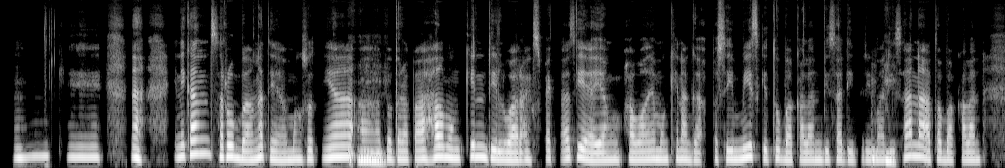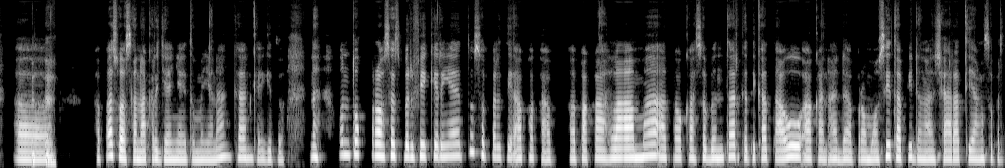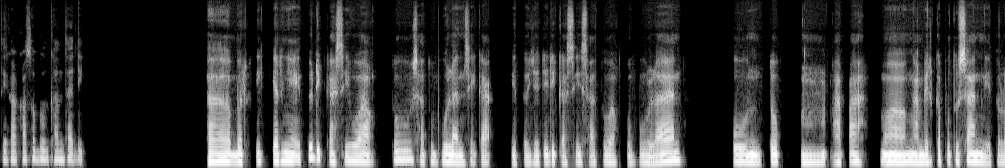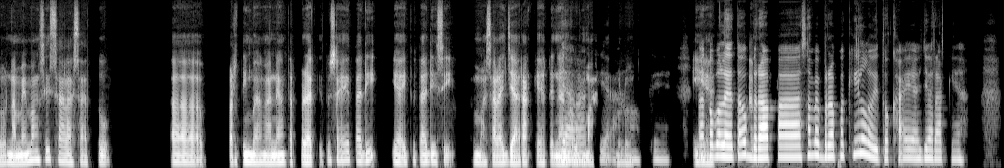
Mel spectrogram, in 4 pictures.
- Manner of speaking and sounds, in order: none
- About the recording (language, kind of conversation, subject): Indonesian, podcast, Apakah kamu pernah mendapat kesempatan karena berada di tempat yang tepat pada waktu yang tepat?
